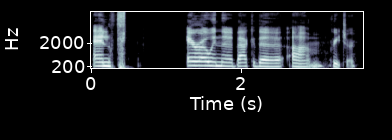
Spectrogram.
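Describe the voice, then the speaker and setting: A woman's voice: a little high, fairly even intonation, normal speed, clean tone, no echo, clean studio sound. A woman acting as game master, narrating a tabletop role-playing game in a casual, improvised way and encouraging the players. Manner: encouraging, affirming players with short praise.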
